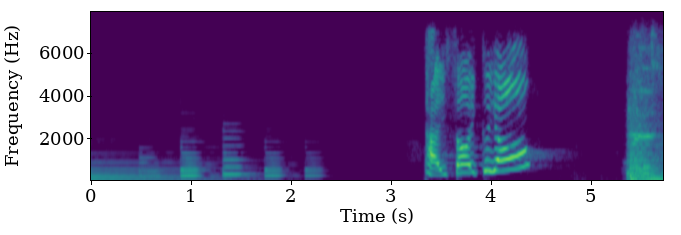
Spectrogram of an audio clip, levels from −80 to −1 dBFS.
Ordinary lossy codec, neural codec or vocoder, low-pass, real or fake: Opus, 32 kbps; none; 7.2 kHz; real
